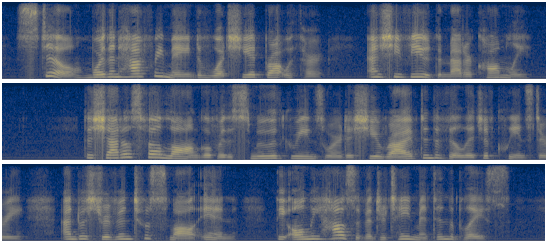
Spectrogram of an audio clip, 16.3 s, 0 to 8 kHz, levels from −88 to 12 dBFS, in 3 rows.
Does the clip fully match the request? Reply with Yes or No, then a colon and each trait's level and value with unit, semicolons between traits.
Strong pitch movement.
Yes: wide, 6.7 semitones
